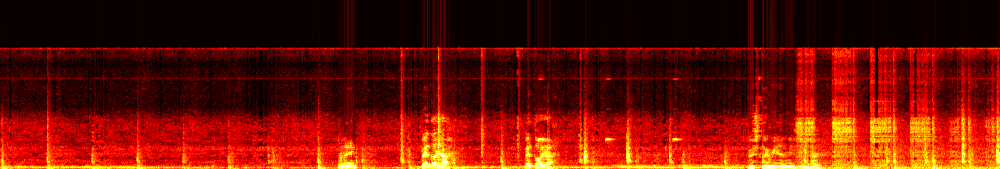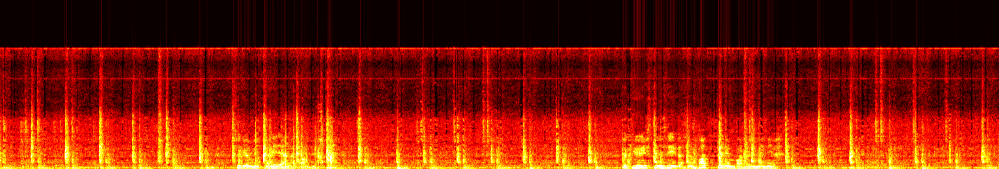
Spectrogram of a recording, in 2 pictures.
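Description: A treadmill motor hums steadily.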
